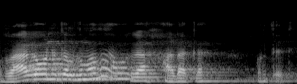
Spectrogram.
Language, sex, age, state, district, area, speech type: Kannada, male, 60+, Karnataka, Dharwad, urban, spontaneous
